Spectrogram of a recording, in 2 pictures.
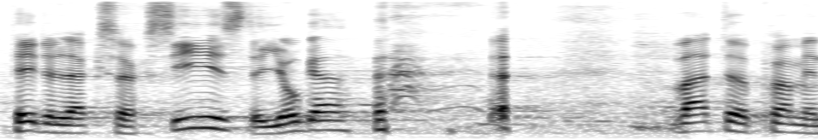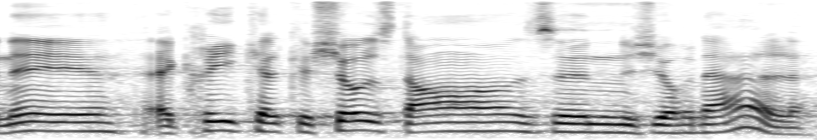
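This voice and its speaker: A priest whose first language is English gives a homily in French with an English accent, speaking very slowly and haltingly at a middling pitch. He slips English words into his sentences. His voice carries a long church reverb over a faint room ambience. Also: a bit bright. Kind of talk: homily with children.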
